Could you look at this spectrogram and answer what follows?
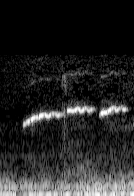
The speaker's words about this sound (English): The coachman is whistling. You cannot hear him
